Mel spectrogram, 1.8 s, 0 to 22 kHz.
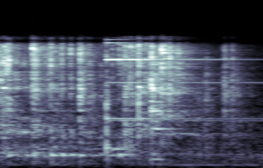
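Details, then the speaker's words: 233G three-slot payphone during checkout after repair: nickel deposit with coin clatter, then a single bright bell tone that rings out and fades; nickel correctly rings the bell once. "A nickel. That'll ring the bell once."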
